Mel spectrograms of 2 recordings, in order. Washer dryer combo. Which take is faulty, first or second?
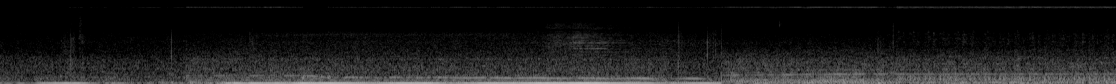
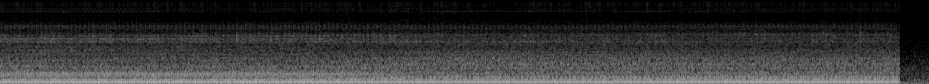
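first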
